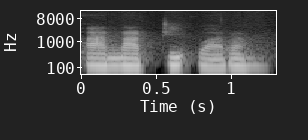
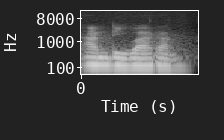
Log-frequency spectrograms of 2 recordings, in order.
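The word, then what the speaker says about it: anadhivaraṃ: Yang tepatnya yaitu Anadiwarang, bukan Andiwarang. Itu sambil dibuka.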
